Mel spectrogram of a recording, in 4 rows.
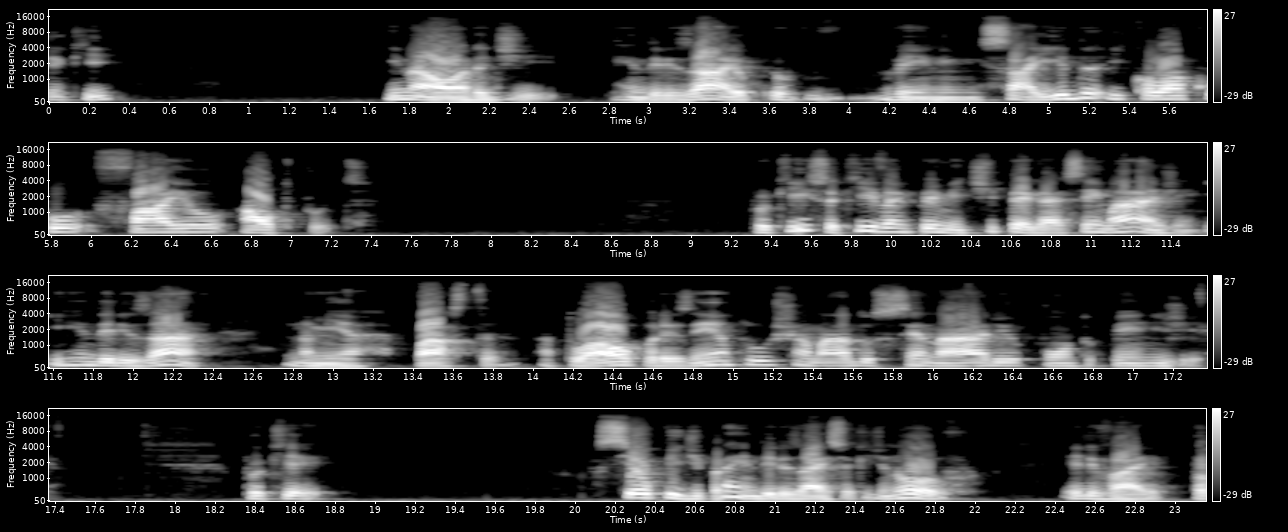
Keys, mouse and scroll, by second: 0.8 shift+a, 8.0 click, 9.1 click, 9.5 ctrl+middle click, 10.7-11.9 drag, 12.0 click, 13.1 /, 15.7-17.1 typing, 17.3 Return, 18.6 middle click, 19.4 ctrl+middle click, 21.7 click.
